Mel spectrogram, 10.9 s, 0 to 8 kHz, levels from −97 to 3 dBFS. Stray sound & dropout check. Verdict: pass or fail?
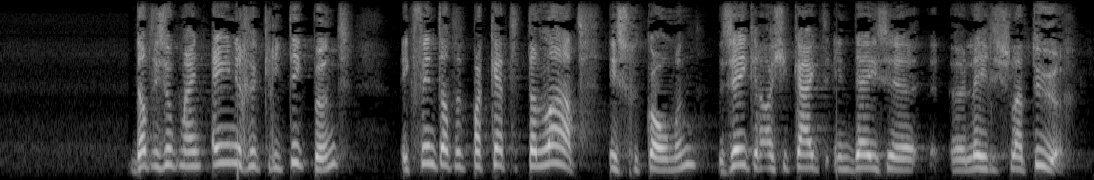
pass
